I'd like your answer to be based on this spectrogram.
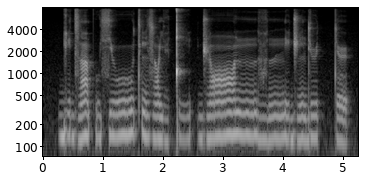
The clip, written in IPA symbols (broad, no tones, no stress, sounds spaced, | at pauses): ɡ i d͡z ã pʼ ṳ sʲ uː tʼ ĩ z ɔ̃ j ɛ̤ ǃ i̤ | d͡ʒ ɔ̃ː nː a̤ nː i d͡ʒ ĩ d ʉ tː ø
